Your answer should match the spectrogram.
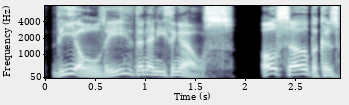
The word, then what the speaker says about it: ye olde: The ye in ye olde is actually abbreviated as an early modern English letter called thorn that was pronounced like th, so it's pronounced more like the oldie than anything else.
